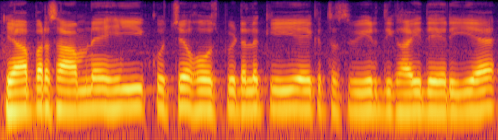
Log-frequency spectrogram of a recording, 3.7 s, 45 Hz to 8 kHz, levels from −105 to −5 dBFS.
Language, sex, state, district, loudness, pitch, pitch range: Hindi, male, Chandigarh, Chandigarh, -16 LUFS, 140 Hz, 130-145 Hz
